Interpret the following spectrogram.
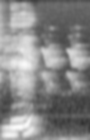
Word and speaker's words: les: For example, if we say LES lay, then S is silent.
